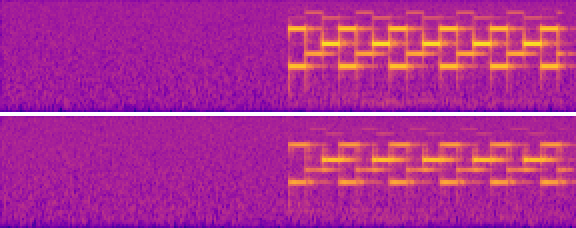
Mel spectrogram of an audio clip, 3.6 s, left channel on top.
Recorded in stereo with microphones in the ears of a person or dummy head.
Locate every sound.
1.8 s a ringtone: 65° left (ahead or behind), 0.9 m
